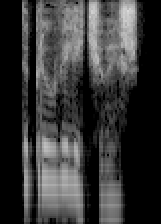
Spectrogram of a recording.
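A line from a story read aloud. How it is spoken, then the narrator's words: Quiet, hiding fear. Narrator (Russian): произнесла я тихо, стараясь не выдавать страх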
